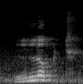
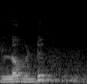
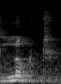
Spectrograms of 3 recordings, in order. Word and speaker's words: looked: Looked, not looked, it's looked.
